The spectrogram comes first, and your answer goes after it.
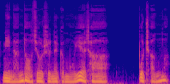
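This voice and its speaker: A man voicing a brash, teasing drinker in a storybook, muttering and stammering with drawn-out interjections. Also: low voice, dark tone, breathy edge, dry recording, clean studio sound, pitched below the performer's own voice. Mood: taunting. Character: brash, teasing male drinker, a blustering rascal.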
